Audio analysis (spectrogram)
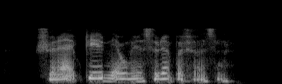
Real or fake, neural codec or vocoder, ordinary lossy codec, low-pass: fake; autoencoder, 44.1 kHz, a latent of 192 numbers a frame, MeloTTS; MP3, 48 kbps; 5.4 kHz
